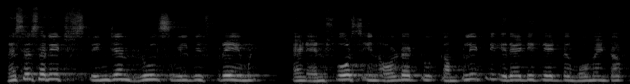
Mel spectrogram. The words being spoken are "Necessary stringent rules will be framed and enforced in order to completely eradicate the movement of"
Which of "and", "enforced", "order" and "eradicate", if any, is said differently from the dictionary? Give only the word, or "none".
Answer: enforced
